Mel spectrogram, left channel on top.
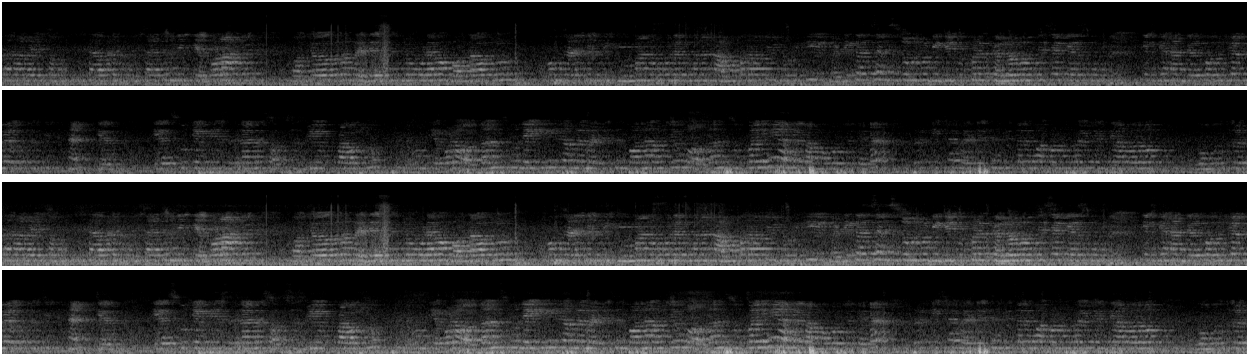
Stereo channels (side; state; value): left; quieter; 5.3 dB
